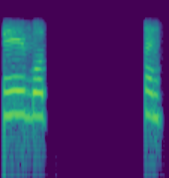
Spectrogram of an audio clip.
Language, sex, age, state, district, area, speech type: Punjabi, female, 18-30, Punjab, Shaheed Bhagat Singh Nagar, urban, conversation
